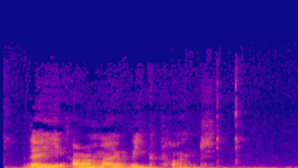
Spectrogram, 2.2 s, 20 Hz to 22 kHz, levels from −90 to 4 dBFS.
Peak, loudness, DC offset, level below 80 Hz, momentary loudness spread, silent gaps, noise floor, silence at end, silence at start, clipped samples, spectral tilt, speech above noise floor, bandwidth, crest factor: -2 dBFS; -16 LUFS; under 0.1%; -36 dBFS; 16 LU; none; -39 dBFS; 0.3 s; 0.2 s; under 0.1%; -9 dB/octave; 24 dB; 7.2 kHz; 14 dB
